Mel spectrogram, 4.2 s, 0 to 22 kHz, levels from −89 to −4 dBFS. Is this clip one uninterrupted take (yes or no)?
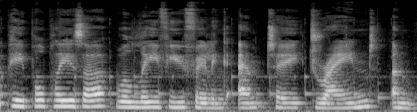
yes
